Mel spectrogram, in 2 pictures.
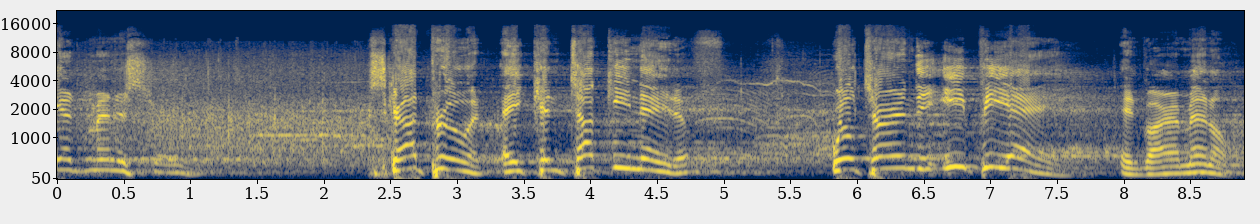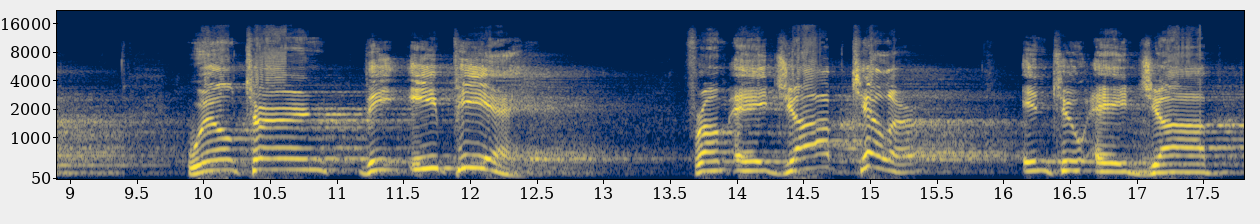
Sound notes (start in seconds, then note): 2.2 applause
